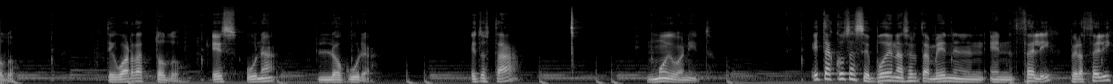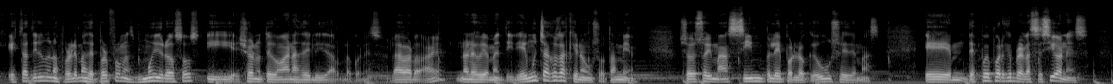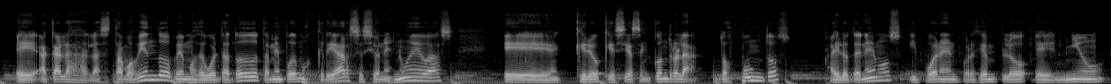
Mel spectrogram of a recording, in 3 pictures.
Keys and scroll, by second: 0.3-3.4 typing, 20.8 s, 22.5 k, 23.1 j, 25.4 Escape, 27.7 :, 28.0 Escape, 29.9-33.3 typing.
